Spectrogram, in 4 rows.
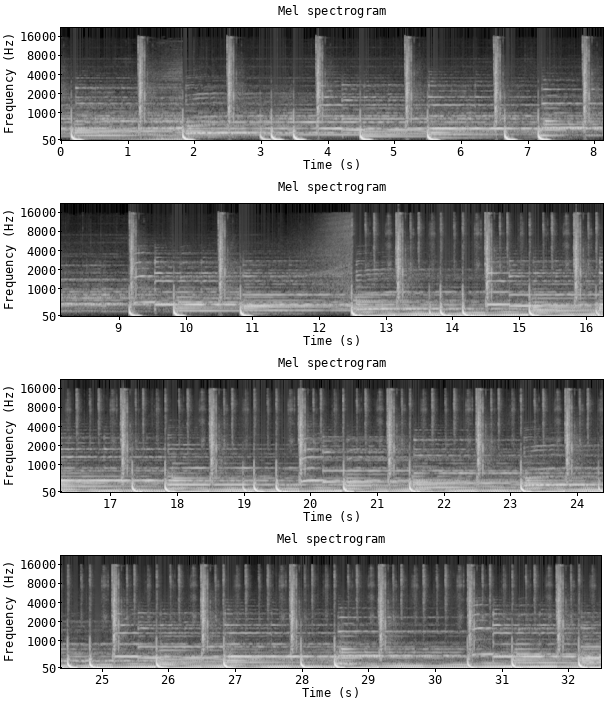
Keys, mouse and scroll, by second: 0.3 click, 3.0 shift+click, 3.6 shift+click, 4.2 shift+click, 4.7 shift+click, 5.3 shift+click, 6.2 shift+click, 7.1 shift+click, 7.5 shift+click, 8.0 shift+click, 8.5 shift+click, 9.1 shift+click, 9.8 shift+click, 10.6 shift+click, 11.1 shift+click, 11.9 shift+click, 13.5 shift+click, 13.9 shift+click, 14.6 shift+click, 15.1 shift+click, 15.7 shift+click, 17.1 shift+click, 18.2 shift+click, 19.2 shift+click, 19.9 shift+click, 22.2 shift+click, 22.9 shift+click, 23.8 shift+click, 24.7 shift+click, 25.6 shift+click, 26.5 shift+click, 27.5 shift+click, 28.2 shift+click, 29.2 shift+click, 30.3 x, 30.4 x.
